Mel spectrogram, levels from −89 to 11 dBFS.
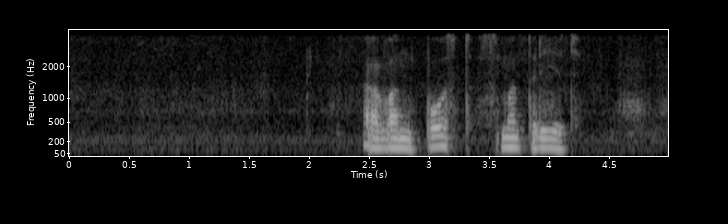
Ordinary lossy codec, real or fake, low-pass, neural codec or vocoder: none; real; 3.6 kHz; none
